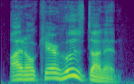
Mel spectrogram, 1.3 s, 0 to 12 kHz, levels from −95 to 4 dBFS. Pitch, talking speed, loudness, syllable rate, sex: 140 Hz, 270 wpm, -16 LUFS, 5.8 syllables/s, male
